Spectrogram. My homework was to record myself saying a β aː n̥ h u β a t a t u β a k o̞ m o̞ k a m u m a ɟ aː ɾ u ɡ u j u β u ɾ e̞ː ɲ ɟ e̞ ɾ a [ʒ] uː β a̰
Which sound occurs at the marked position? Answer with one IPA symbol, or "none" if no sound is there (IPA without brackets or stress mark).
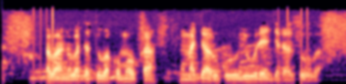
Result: z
